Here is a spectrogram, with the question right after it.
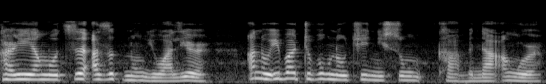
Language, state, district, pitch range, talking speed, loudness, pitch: Ao, Nagaland, Dimapur, 160-235 Hz, 155 wpm, -17 LUFS, 200 Hz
